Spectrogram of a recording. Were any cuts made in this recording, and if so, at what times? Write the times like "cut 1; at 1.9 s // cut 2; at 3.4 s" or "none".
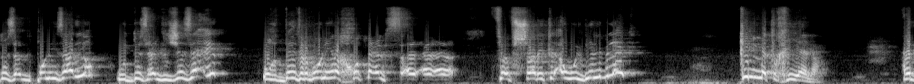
none

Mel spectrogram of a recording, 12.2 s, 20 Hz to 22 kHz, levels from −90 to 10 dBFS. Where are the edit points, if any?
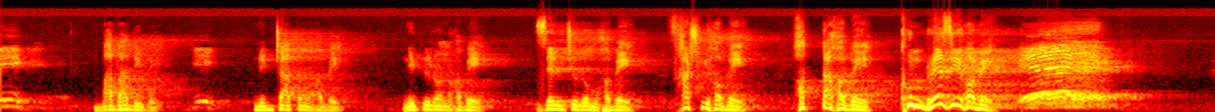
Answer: none

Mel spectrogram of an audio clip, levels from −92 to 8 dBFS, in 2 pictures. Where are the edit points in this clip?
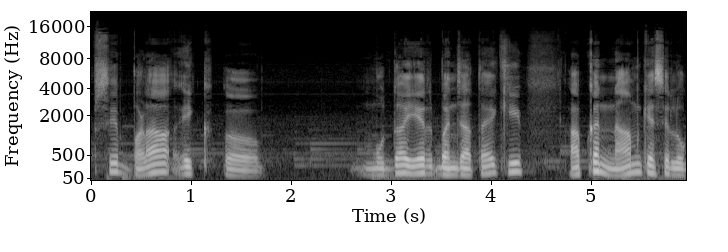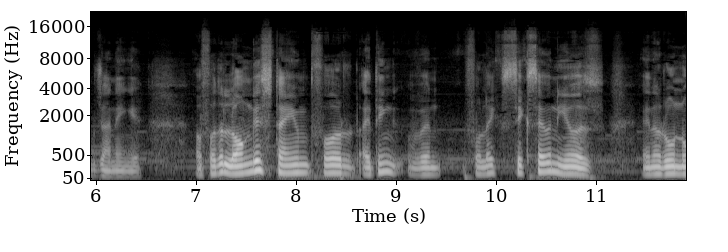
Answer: none

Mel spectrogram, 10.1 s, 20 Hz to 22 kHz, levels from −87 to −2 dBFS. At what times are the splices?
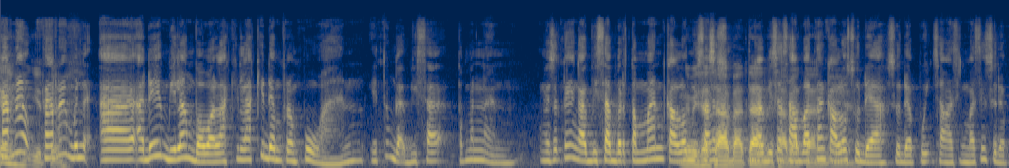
none

